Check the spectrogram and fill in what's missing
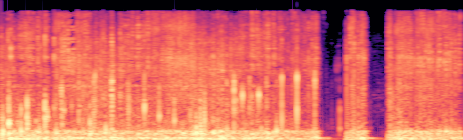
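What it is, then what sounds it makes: Metal microphone mesh grille. Long almond acrylic nails and fingertips rapidly scratch and tap the hollow, domed metal mesh grille of a large black USB condenser microphone. The result is a dense, heavy, low-rumbling stream of scratches and ticking taps with scattered brighter clicks. It cuts out briefly twice near the end.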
